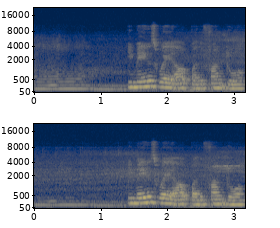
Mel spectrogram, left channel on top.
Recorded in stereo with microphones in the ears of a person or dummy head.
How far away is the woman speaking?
About 2.5 m.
